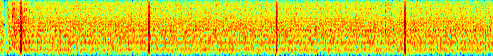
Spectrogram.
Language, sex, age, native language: Icelandic, female, 9, Icelandic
